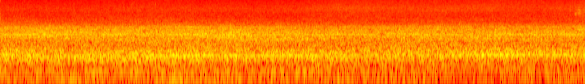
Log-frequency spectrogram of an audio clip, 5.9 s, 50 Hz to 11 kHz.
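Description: Lufthansa Airbus A320 airliner arriving from Frankfurt on final approach to Schiphol's Buitenveldertbaan runway 27, a steady low jet rumble that stays broad and even throughout, moderately loud with no voices.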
